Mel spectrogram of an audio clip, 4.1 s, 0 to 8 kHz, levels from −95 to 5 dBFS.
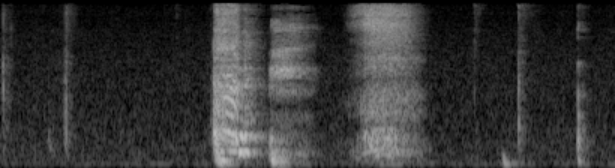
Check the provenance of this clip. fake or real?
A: real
